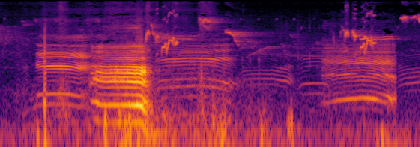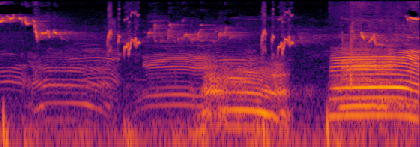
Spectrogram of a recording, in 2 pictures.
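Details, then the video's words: Several cows lowing in turn: a series of overlapping harmonic moos, some wavering and some falling in pitch, one much louder than the rest, with birds chirping in the background. "Suara dan SAPI-SAPI yang lucu || funny sound of cows and cows"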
